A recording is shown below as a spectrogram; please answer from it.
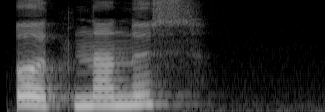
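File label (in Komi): "ӧтнаныс", Komi, female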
